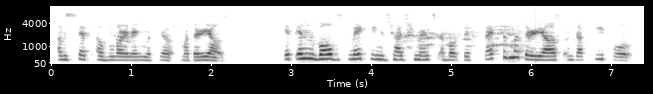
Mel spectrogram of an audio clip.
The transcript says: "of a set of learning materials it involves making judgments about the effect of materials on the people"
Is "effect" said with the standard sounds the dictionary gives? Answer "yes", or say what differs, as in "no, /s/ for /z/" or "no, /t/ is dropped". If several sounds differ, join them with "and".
no, /p/ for /f/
